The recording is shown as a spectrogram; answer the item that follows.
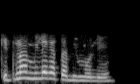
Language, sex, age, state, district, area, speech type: Hindi, male, 18-30, Uttar Pradesh, Chandauli, rural, conversation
